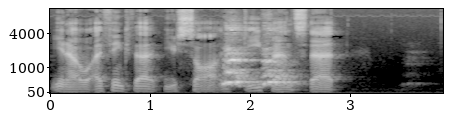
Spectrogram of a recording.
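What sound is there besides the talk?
dog barking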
